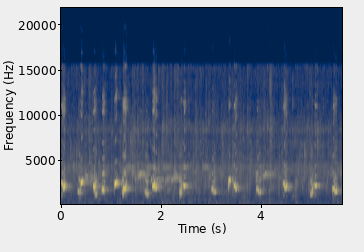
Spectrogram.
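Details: Sooty-headed bulbul in the morning, its long rapid 'ropel' song used as a lure to get bulbuls singing. Spaced, bubbly whistled notes come roughly every half second, some slurred downward.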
